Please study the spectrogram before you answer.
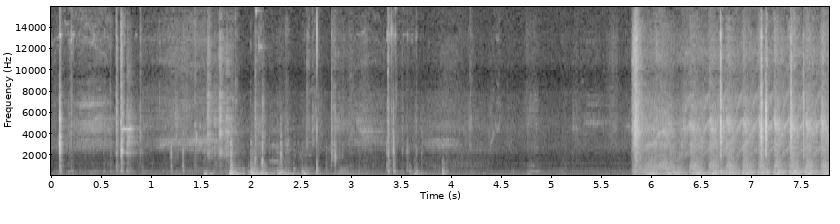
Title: hard starting o ayaw umandar 6wf1 crdi izusu truck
